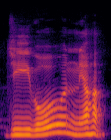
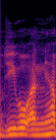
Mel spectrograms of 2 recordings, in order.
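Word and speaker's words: जीवोऽन्य: आइए उच्चारण करते हैं जीवो न्य जीवो न्य जीवो न्य कई लोग इसको जीवो अन्य पढ़ते हैं यह जो आपको उल्टा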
